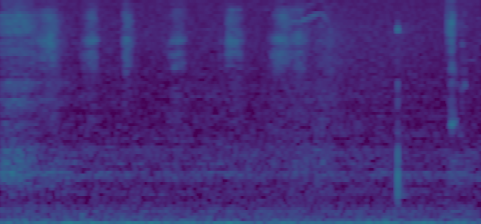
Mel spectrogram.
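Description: Pen or marker writing on a board during a medical lecture on congenital heart defects, a faint continuous scratching with short repeated strokes over a low room hum, no talking.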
